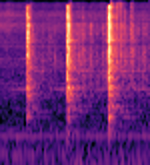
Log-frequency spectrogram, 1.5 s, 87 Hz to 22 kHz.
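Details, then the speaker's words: 1998 Chevrolet Silverado 1500 lifted truck with P0420 catalyst efficiency code: sharp metallic taps with a loose tinny rattle, heard driving when shifting gears and accelerating; loose exhaust flange joint, fix is new flange gaskets (donuts). "it will make a noise it'll rattle so it's an annoying Rattle and you can actually hear it driveing down the road when you go from one gear to the next and accelerate it'll rattle"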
